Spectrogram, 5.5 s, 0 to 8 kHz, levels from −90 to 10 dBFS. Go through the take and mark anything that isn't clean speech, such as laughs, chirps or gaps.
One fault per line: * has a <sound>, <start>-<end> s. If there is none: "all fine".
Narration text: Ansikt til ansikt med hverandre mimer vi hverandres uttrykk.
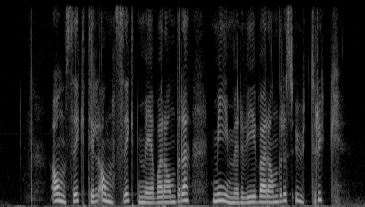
all fine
